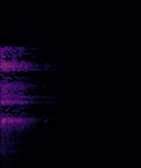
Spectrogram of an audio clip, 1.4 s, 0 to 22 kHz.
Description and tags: tambourine shake 04
10 inch goatskin tambourine with single row of nickel-silver jingles recorded using a combination of direct and overhead mics. No processing has been done to the samples beyond mixing the mic sources.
